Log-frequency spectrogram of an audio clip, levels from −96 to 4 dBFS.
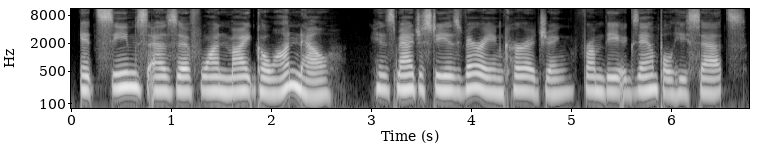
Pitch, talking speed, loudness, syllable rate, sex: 190 Hz, 170 wpm, -16 LUFS, 4.4 syllables/s, female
